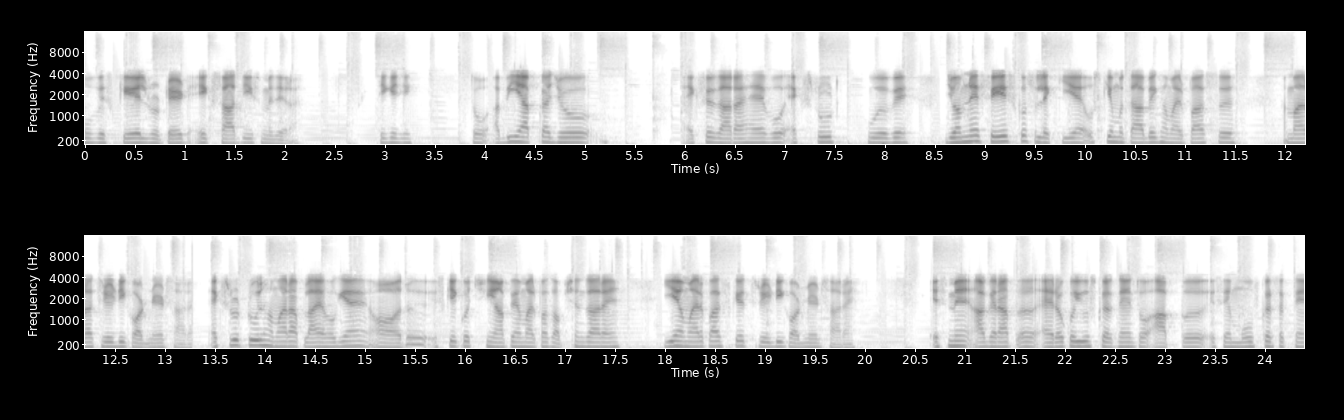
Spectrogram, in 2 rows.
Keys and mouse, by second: 2.6 click, 2.9 alt+right click, 3.2 alt+middle click, 3.5 alt+click, 4.5 alt+right click, 4.9 alt+click.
